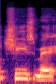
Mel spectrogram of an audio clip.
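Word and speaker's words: Cheezmeh: lot of individuals heads and the it's brownsville cheese may and it's spelled c-h-e-e-z-m-e-h because back then there was a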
